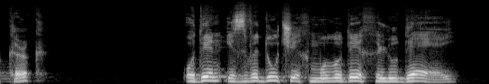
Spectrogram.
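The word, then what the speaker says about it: Kirk: Слідуюче, зараз ми бачимо, що відбулося в Сполучених Штатах Америки, коли Чарлі Кірк, Крк, Кірк, правильна вимова, Крк, один із ведучих молодих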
